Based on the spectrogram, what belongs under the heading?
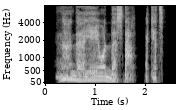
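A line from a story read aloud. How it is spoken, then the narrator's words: Hoarse laughter. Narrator (Russian): хрипло засмеялся Морфин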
